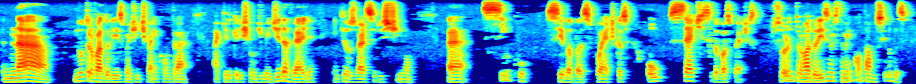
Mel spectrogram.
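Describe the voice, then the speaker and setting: A man's voice: lowish voice, creaky, pushed and bright, breathy edge, highs cut off. A male literature teacher with a Brazilian accent, giving a recorded lesson to students, stretching syllables and often checking in with "né?" and "certo?". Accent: Brazilian Portuguese. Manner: drawn-out stressed syllables, frequent "né?" and "certo?" checks.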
